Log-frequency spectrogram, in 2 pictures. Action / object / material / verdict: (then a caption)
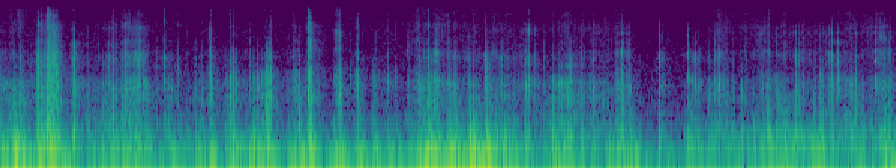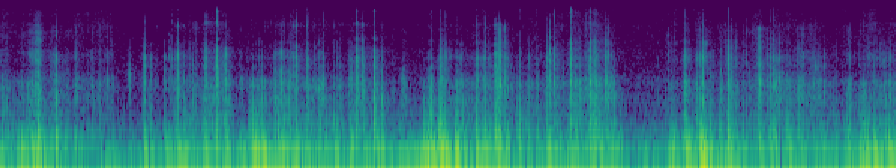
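scrape / padded faux leather laptop sleeve / faux leather / none. Long pink acrylic nails scratch and tap across a flat, padded laptop sleeve of shiny iridescent holographic snake-texture faux leather with pink zipper trim, held upright in front of the mic. The result is a quiet, dense stream of dry, crunchy scratches and short taps, low and close in tone, with occasional louder flicks.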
